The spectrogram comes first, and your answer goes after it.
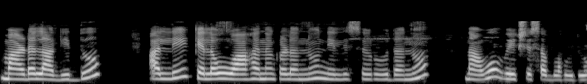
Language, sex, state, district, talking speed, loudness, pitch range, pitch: Kannada, female, Karnataka, Dharwad, 70 wpm, -16 LUFS, 235-270 Hz, 245 Hz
